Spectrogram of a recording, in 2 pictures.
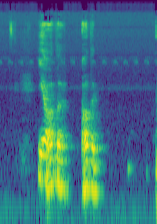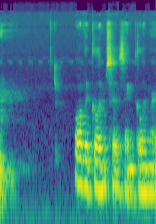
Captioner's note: clears throat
